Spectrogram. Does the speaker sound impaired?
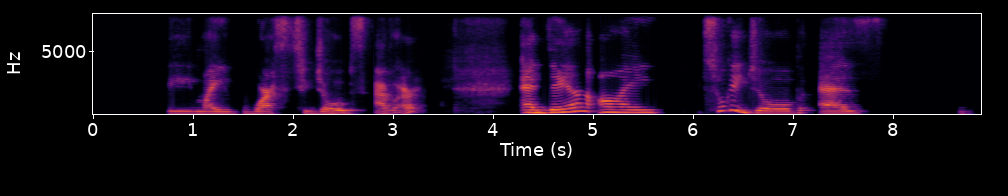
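No.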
